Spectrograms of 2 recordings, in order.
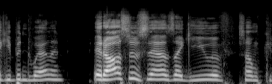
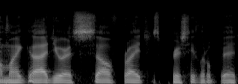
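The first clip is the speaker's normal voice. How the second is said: mock low mutter; 16 dB quieter than usual. Mock reply to the comment.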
